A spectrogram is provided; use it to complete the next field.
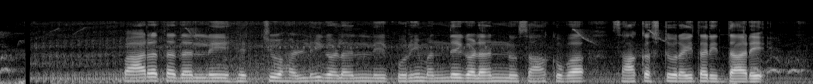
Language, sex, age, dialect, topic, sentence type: Kannada, male, 18-24, Mysore Kannada, agriculture, statement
